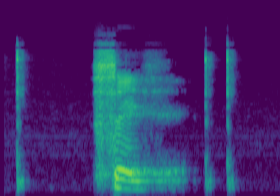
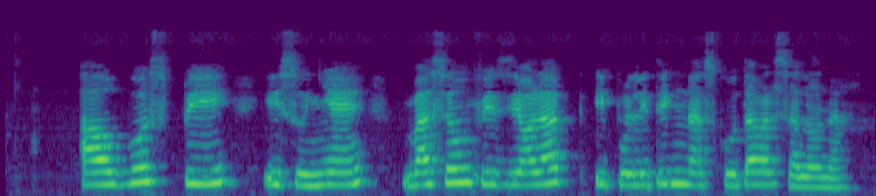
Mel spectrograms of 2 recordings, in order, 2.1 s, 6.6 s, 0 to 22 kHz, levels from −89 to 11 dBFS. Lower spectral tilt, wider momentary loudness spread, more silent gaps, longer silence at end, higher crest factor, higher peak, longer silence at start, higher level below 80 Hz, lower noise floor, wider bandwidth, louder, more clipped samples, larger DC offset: second, -1.5 dB/octave vs -5.5 dB/octave; first, 18 LU vs 9 LU; neither; first, 0.35 s vs 0.2 s; about the same, 18 dB vs 16 dB; about the same, 0 dBFS vs -2 dBFS; second, 0.1 s vs 0.6 s; about the same, -64 dBFS vs -62 dBFS; about the same, -64 dBFS vs -63 dBFS; first, 11 kHz vs 7 kHz; first, -15 LUFS vs -19 LUFS; neither; neither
